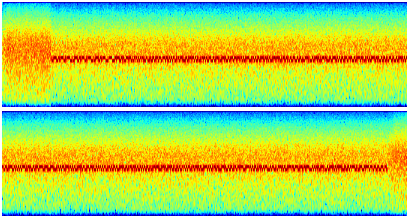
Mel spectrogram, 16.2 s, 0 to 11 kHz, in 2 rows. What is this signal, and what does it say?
NAVTEX (SITOR-B), 100 baud, 170 Hz shift, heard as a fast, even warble, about 1700 Hz centre, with radio static. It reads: 72487 75130 39571 68118 59415 89676 99391 29562 00789 70310 36720 78615 71220 90243 49705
